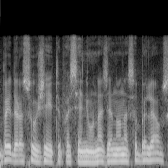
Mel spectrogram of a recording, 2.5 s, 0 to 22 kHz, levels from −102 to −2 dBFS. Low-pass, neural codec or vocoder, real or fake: 9.9 kHz; none; real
